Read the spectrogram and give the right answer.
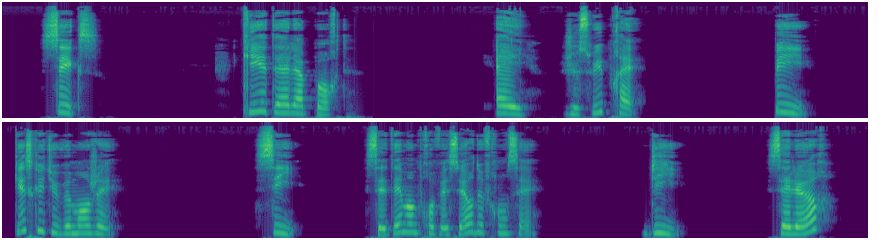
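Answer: C: C'était mon professeur de français.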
